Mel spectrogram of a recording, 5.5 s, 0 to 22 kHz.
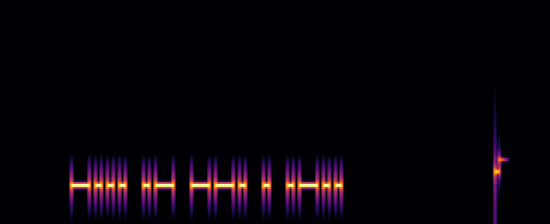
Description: Morse code, heard as a keyed tone, about 20 wpm, 700 Hz. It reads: BAGEL
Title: Easy Words with Hints - 20wpm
